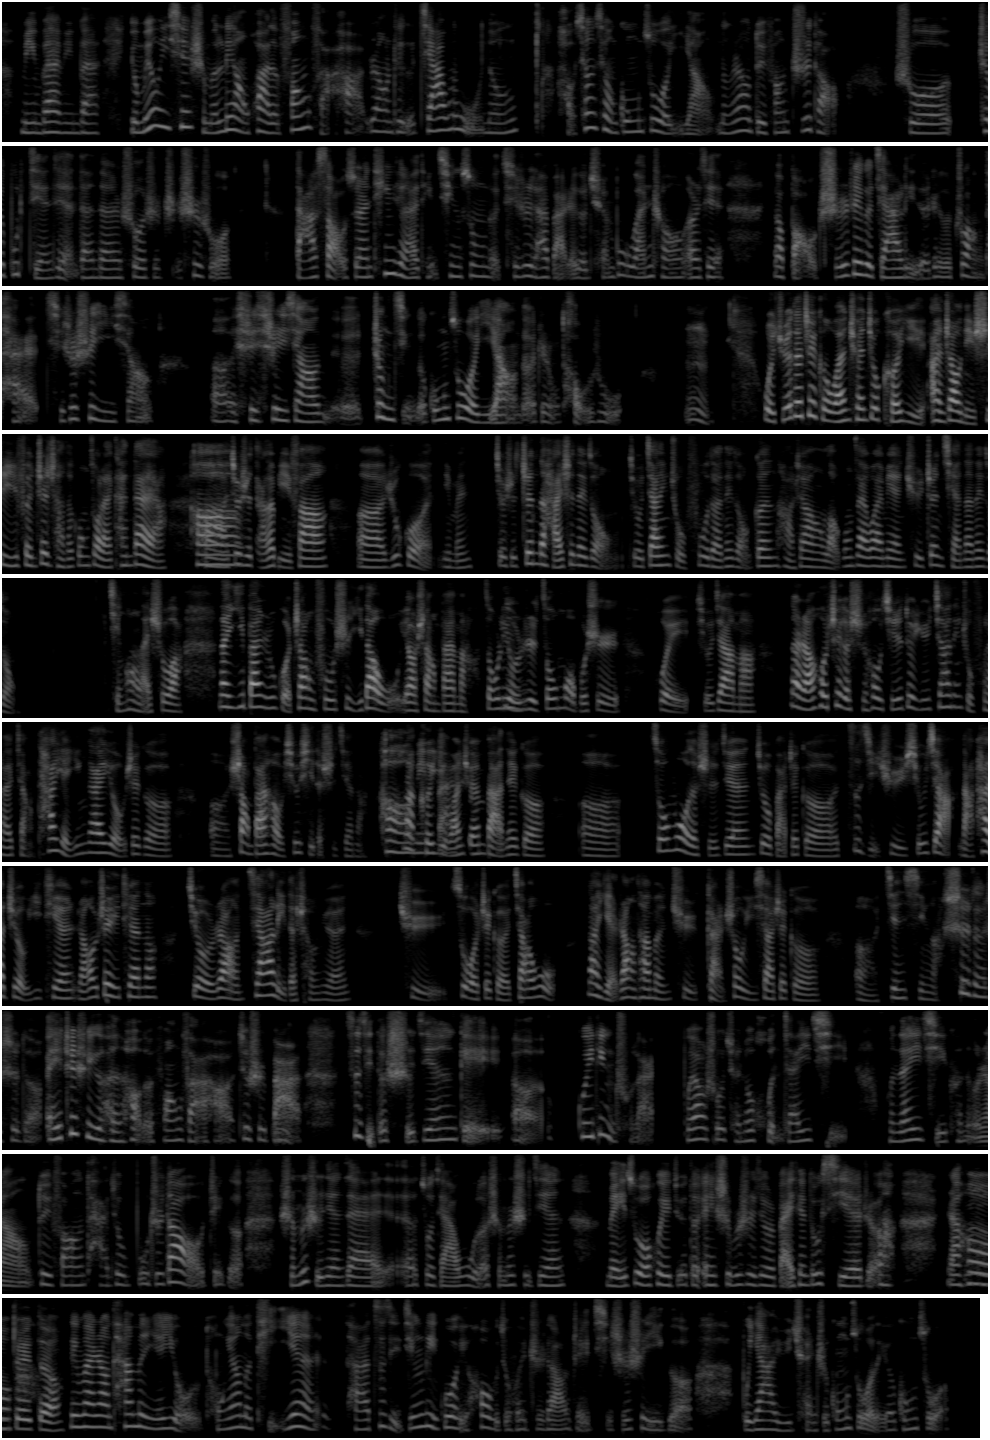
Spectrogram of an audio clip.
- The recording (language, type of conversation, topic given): Chinese, podcast, 如何更好地沟通家务分配？
- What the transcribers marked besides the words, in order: lip smack; other background noise; chuckle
